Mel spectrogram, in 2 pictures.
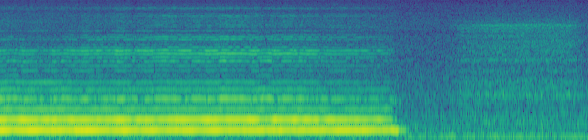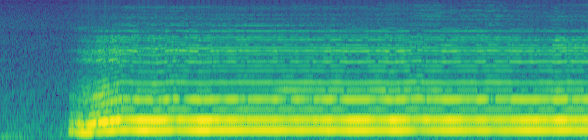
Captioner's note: exhale humming bee sound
